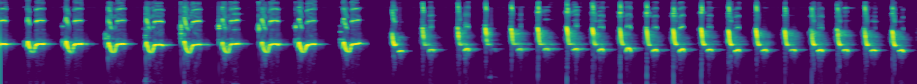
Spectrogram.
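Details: Olive-backed tailorbird calls played as a lure to attract birds: dipping, clear chirps repeated at an even pace, then switching to a faster run of shorter, sharper notes with a lower, flatter tail.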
